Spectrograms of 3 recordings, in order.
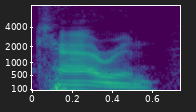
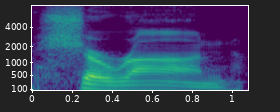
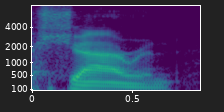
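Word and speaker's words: Carron: named Karen Phillips but it's spelled c a r r o n and it's a man so apparently it's not Karen it's shiron or Sharon well I'm going to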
